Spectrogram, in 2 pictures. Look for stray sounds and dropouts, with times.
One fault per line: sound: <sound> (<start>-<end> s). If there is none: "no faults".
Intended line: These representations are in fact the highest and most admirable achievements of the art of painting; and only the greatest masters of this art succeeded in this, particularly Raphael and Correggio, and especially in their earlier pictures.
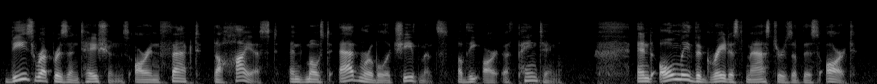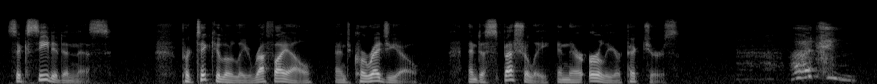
sound: sneeze (16.1-17.3 s)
